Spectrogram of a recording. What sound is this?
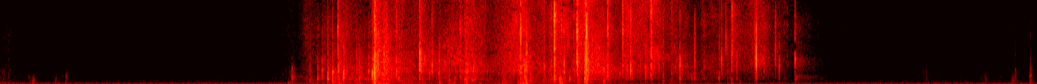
Crumpling Paper
Sound of paper being crumpled up.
